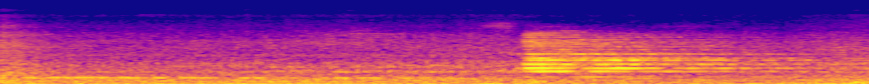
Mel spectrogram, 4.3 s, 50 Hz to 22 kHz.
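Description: JR E257 series limited express train pulling out of the platform sounds its horn: one steady call of a little over a second, starting about two and a half seconds in, over the low rumble of the moving train.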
